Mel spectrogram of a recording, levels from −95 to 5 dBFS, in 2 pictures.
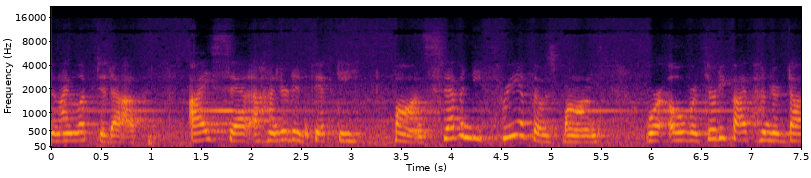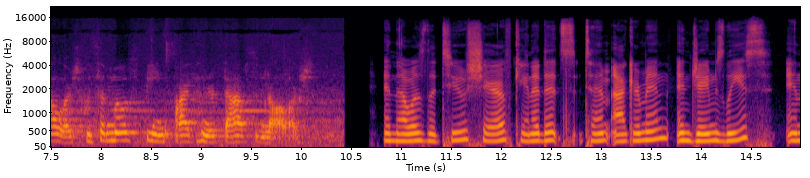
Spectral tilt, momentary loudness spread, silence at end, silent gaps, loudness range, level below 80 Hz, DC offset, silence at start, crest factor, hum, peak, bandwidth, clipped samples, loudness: -6 dB/octave; 7 LU; 0 s; 10.44-10.68 s; 2 LU; -52 dBFS; under 0.1%; 0 s; 20 dB; none; 0 dBFS; 15 kHz; under 0.1%; -21 LUFS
